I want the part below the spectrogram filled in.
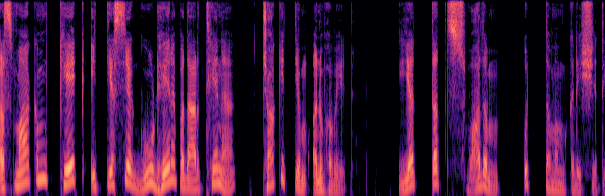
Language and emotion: Sanskrit, surprised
